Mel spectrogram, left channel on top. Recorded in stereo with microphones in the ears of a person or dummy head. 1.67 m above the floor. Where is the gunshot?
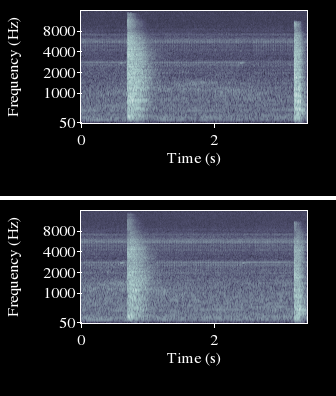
35° left (ahead or behind), 1.2 m.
